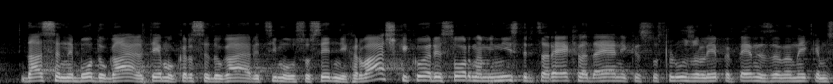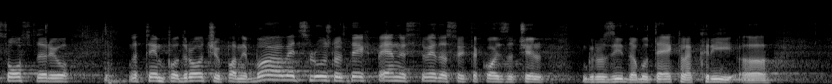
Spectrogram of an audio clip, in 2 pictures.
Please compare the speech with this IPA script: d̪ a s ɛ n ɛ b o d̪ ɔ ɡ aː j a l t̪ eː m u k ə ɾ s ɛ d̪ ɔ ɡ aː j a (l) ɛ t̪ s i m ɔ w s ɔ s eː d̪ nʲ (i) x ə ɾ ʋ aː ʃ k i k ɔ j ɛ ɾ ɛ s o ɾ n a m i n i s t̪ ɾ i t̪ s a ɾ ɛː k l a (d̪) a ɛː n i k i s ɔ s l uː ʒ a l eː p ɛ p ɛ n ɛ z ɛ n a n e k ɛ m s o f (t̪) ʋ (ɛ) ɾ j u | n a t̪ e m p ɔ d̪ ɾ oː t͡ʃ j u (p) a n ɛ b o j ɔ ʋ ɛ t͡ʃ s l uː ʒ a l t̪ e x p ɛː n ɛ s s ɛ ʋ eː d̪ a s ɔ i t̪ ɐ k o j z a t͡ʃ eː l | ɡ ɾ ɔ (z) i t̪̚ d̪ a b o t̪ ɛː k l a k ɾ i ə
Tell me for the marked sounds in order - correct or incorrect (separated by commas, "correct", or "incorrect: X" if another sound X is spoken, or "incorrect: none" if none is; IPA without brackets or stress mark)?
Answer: incorrect: ɾ, correct, correct, correct, correct, correct, correct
